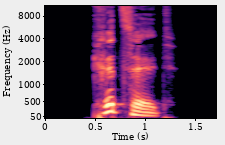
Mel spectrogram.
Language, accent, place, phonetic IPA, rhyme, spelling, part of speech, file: German, Germany, Berlin, [ˈkʁɪt͡sl̩t], -ɪt͡sl̩t, kritzelt, verb, De-kritzelt.ogg
- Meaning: inflection of kritzeln: 1. third-person singular present 2. second-person plural present 3. plural imperative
